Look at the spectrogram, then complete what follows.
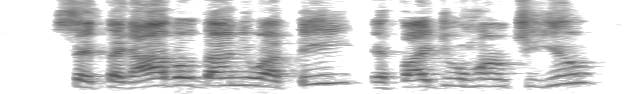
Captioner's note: speaks in foreign language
